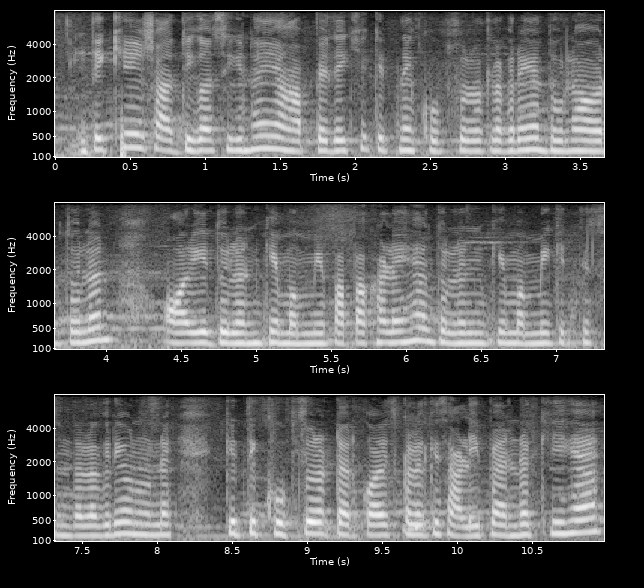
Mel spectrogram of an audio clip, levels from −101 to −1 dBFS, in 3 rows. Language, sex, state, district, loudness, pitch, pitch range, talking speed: Hindi, female, Bihar, Saharsa, -15 LUFS, 215 Hz, 205-225 Hz, 130 wpm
